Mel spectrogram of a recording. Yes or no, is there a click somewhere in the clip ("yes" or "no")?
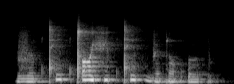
no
